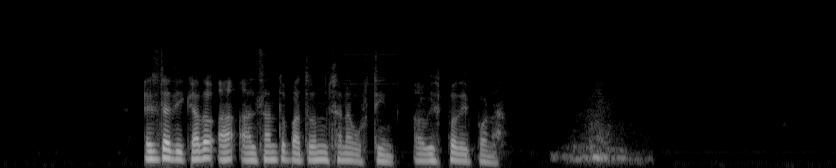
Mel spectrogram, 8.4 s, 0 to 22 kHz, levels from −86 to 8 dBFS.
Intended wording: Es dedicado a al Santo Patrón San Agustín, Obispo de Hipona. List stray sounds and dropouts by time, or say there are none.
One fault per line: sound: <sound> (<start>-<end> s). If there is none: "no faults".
sound: whoosh (5.5-6.6 s)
